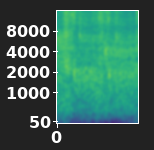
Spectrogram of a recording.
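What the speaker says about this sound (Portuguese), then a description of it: "Você pode sentar aplaudindo a Jesus." Church congregation applauding at the close of a Sunday worship service, a brief, dense burst of steady clapping throughout.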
